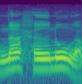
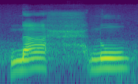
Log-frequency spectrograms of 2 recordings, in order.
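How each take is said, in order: First: The word is rushed and cut off abruptly. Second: The word flows smoothly without being rushed. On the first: The speaker calls it wrong. "kalau buru-buru nanti dia terpatok. Nahnu nggak boleh" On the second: The speaker calls it right. "Biarkan dia ngalir dulu ya"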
